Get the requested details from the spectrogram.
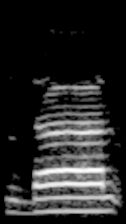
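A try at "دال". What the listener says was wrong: দাল, আর একটু বেশি করে টান দেন। দাল।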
